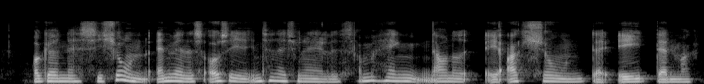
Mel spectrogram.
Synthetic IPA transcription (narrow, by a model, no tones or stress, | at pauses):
ɒɡ̥ænisæɕo̝̰ːnn̩ænʋen̰əsɒ̽s̬əiee̝nd̥ɐnæɕo̝nɛ̰ːləsɑ̈mm̩ɦeŋ̰nɑ̈ʊ̰nð̞̩ˠʔæʔɑ̈ɡ̥ɕo̝̰ːnd̥æeɪd̥ænmɑ̈ːɡ̥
